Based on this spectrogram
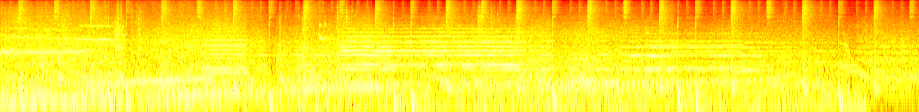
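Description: A car races down a city street chasing a taxi, its engine roaring loudly and steadily with tires squealing and skidding throughout, and no voices over it.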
